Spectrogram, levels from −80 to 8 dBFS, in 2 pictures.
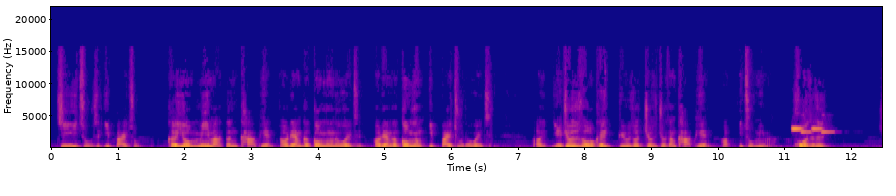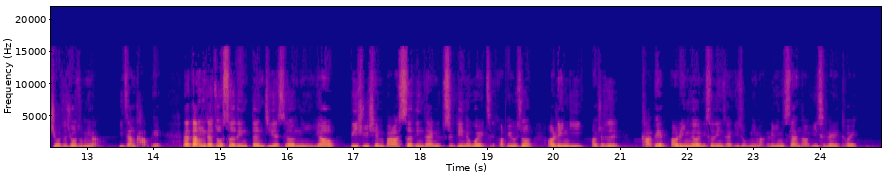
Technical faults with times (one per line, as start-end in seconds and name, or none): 1.21-1.25 short concealed packet loss
1.53-1.86 short concealed packet loss
2.56-2.63 burst of packet loss
6.57-6.65 burst of packet loss
7.25-7.29 short concealed packet loss
20.21-20.40 short concealed packet loss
